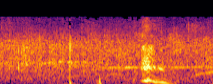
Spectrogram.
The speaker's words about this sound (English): I want us to give him a better applause than that.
